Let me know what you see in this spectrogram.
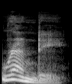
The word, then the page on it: randy: British English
